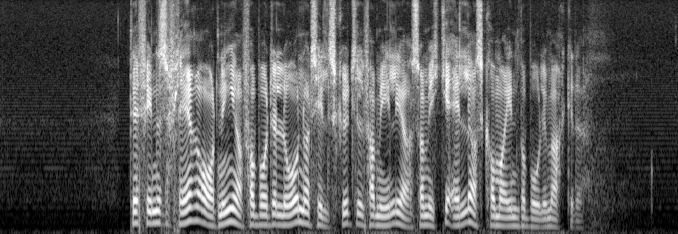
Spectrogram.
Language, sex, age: Norwegian, male, 51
